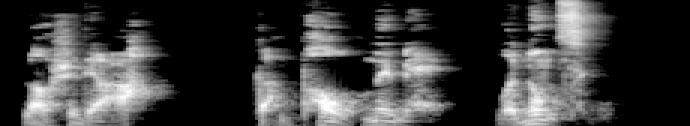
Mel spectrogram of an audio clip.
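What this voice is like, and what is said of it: Quiet, hushed threatening voice. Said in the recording (Chinese): “小声的说道”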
